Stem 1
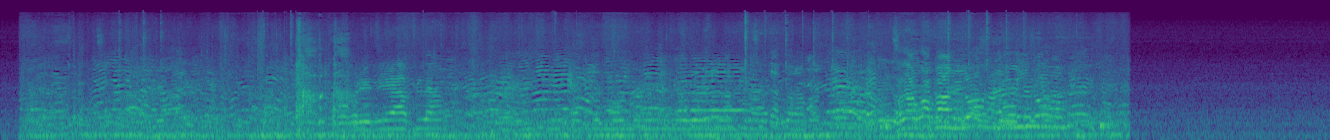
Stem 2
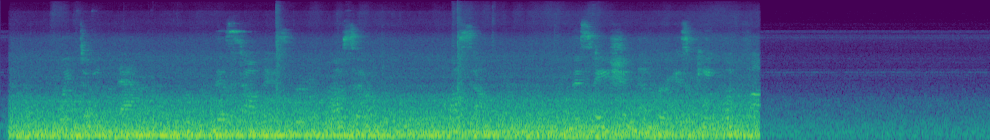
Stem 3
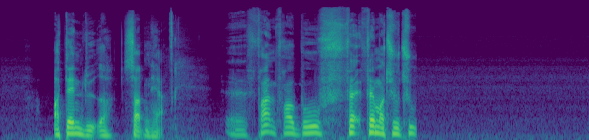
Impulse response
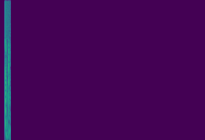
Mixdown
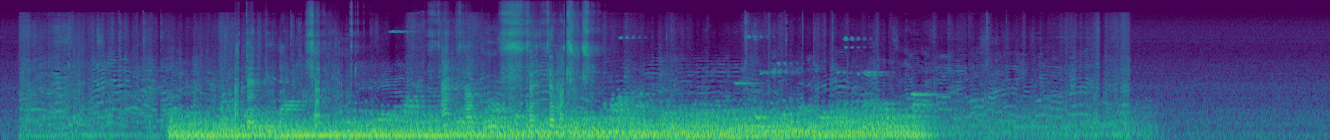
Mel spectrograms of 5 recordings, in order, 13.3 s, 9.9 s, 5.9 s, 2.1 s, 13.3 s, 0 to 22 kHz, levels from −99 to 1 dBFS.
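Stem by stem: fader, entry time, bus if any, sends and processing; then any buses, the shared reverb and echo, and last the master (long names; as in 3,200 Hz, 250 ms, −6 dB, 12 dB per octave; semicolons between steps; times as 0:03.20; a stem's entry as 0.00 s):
−1.5 dB, 0.00 s, no send, no echo send, brickwall limiter −23.5 dBFS, peak gain reduction 8 dB; compressor whose output falls as the input rises −40 dBFS, ratio −1
−1.5 dB, 1.60 s, no send, echo send −3.5 dB, gate on every frequency bin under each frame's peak −20 dB strong
+2.5 dB, 1.80 s, no send, echo send −16 dB, lower of the sound and its delayed copy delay 0.31 ms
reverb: not used
echo: repeating echo 62 ms, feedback 45%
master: downward compressor, threshold −19 dBFS, peak gain reduction 9 dB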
